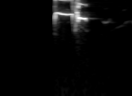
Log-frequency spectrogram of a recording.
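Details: Morning lure song from a male Oriental magpie-robin in a relaxed style, calling other magpie-robins: a quick piercing whistle joined to a rough twittering burst, under half a second long, isolated in silence.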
